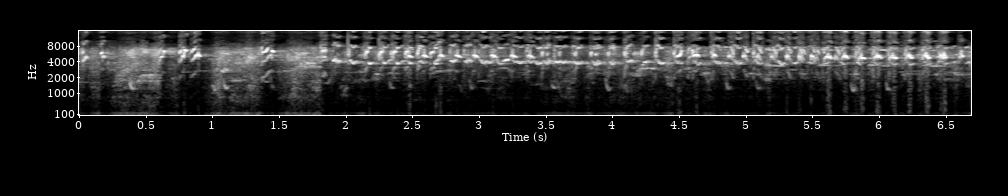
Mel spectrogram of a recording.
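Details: An opaline orange lovebird chatters in a fast, unbroken stream of shrill, squeaky twitters and chirps, with a low hum underneath in the first two seconds.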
